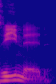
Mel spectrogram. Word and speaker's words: Xnid: So, And then so somebody told me that Xnid is pronounced Zenid.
